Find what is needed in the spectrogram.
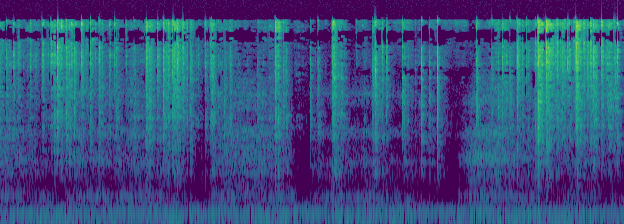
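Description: Light metallic clicks and rattles as the thin metal blades of a wind spinner are twisted and bent by hand, the strips and their small nuts knocking together, a little louder near the end.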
